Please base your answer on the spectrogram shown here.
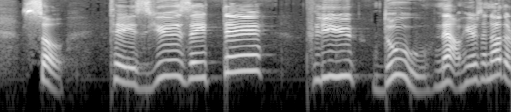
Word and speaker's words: doux: So, tes yeux étaient plus doux. Now, here's another letter spelling. D-O-U-X. The X is silent. The O-U spelling equals the sound OU.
